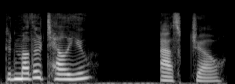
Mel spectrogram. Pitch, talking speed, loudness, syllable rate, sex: 225 Hz, 155 wpm, -17 LUFS, 5.2 syllables/s, female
